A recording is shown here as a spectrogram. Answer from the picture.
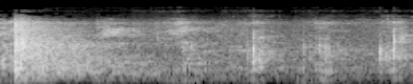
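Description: Marching drill squad stamping their feet together in one loud stamp, then stepping off with a few sharper footfalls in unison on a hard court.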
